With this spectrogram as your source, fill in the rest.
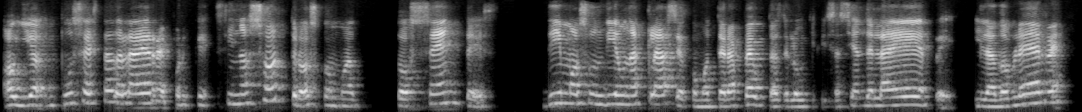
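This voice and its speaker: A woman's voice: on the high side, a bit bright. Woman teacher explaining in an echoey room. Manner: explanatory, repeats words, exaggerates sounds slowly as examples. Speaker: teacher-therapist. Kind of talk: lecture on spelling intervention. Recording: echoey room, dull lo-fi sound.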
